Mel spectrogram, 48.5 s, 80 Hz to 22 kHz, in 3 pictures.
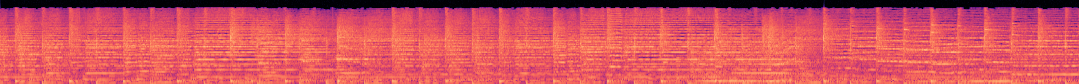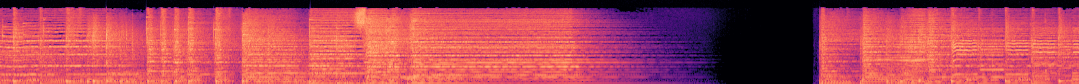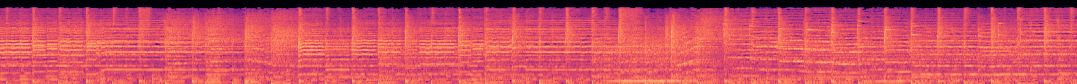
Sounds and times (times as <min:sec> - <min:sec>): Soundtrack music: 0:00.0 - 0:26.2, 0:28.5 - 0:48.5.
